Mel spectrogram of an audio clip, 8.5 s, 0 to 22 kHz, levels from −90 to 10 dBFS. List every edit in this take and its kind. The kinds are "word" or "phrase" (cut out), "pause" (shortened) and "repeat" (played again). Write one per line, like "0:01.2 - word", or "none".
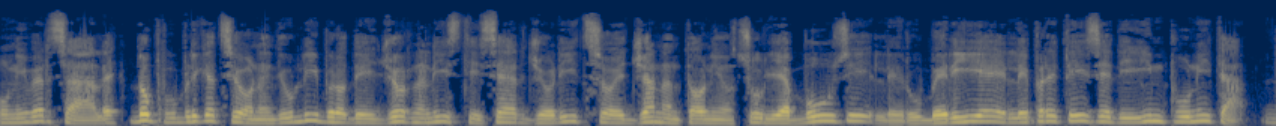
0:01.0 - word
0:04.9 - word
